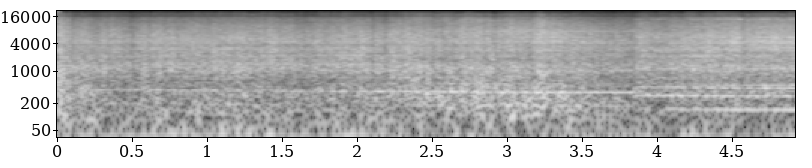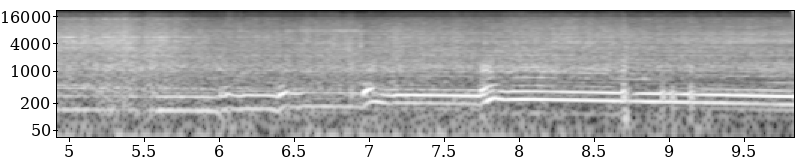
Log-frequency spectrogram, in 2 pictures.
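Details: Kawasaki Z1000 motorcycle on its first ride of the season, at highway speed: wind roar, then a clean engine note climbing and stepping through gears, smooth and even; normal running under load.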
